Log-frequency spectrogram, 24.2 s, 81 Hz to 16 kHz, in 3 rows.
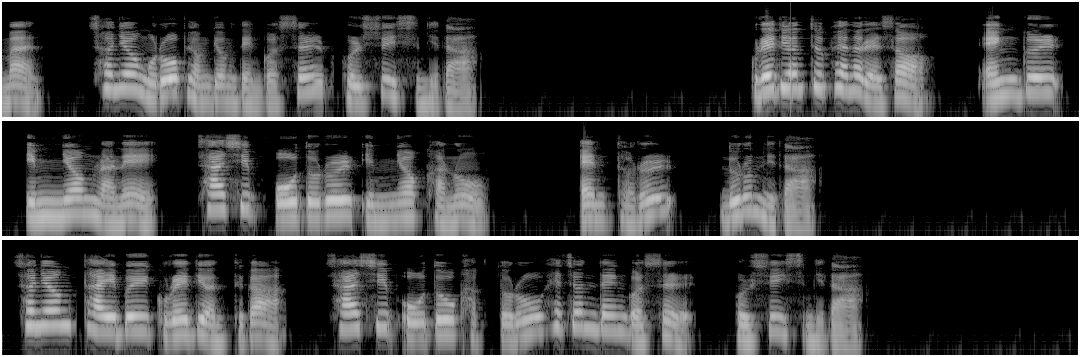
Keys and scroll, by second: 12.4 Return.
